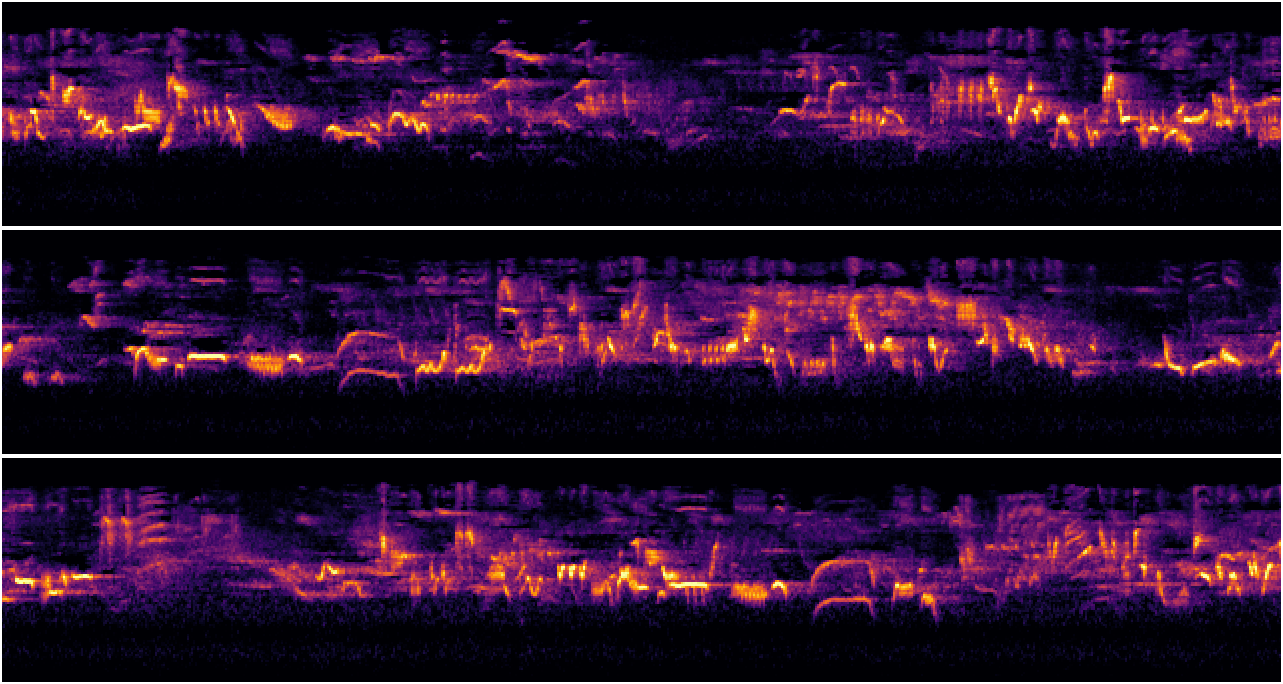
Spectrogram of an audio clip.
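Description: Small birds singing, a busy chorus of quick chirps and short warbled phrases, with a couple of brief lulls.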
